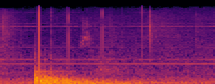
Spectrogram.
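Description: A single loud, heavy thud about a third of a second in, its low boom fading away over about a second.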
